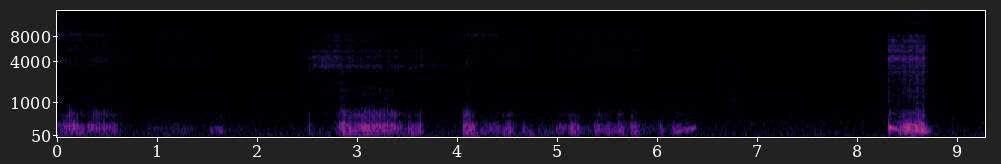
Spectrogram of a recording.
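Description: Low snorting, fluttering breaths in uneven bursts with quiet gaps, in a quiet room: snoring.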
